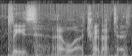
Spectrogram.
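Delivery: usual speaking voice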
